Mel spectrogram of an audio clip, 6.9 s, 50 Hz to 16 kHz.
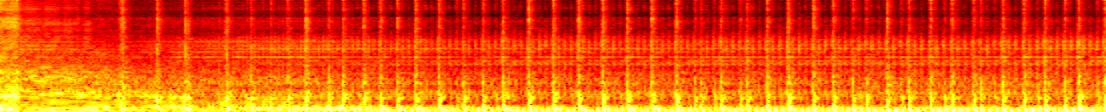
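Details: Yamaha YB100 two-stroke after fitting a new exhaust: a crisp rattle that settles into an even, steady idle after a brief rev, with a clean, regular beat.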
